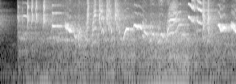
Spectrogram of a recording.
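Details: Caged Oriental magpie-robin (Kacer wulung) with loud voice, starting abruptly: rapid rhythmic clicks and rasps mixed with sweet slurred whistles, over a faint low hum in the background.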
